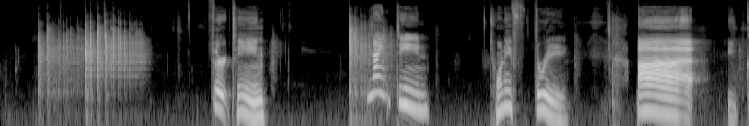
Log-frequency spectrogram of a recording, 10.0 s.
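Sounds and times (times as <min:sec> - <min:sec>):
dice rolling on a hard tabletop: 0:00.2 - 0:02.5, 0:04.6 - 0:05.5
speech: 0:02.8 - 0:03.7, 0:04.9 - 0:05.8, 0:06.6 - 0:09.9.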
